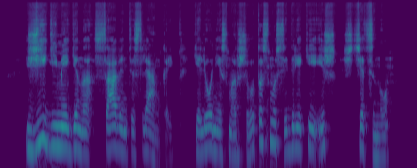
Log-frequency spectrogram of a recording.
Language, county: Lithuanian, Marijampolė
